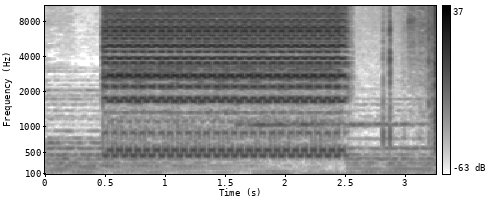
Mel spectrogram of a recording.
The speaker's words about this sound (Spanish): Cuando era niño me encantaba levantar el teléfono de la casa cada vez que sonaba.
